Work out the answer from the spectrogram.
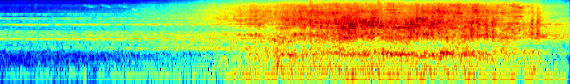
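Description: NS double-deck passenger train passing over a level crossing: a rush of wheels on rail that builds over about three seconds, peaks, and falls away sharply near the end, with a few wheel clicks as the last cars go by. The crossing's warning bell rings steadily underneath.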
